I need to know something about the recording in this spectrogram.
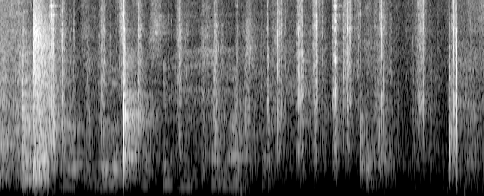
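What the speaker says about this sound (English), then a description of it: "Chop some tomato." Tomato being chopped with a knife on a small cutting board: a quick series of close, crisp knife taps in an irregular rhythm, with brief murmurs of a voice between strokes.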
